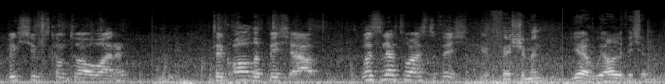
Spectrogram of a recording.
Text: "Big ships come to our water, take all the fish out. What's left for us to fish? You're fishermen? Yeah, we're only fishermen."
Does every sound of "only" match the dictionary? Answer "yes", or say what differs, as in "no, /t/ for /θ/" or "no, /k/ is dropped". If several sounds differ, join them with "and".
no, /n/ is dropped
